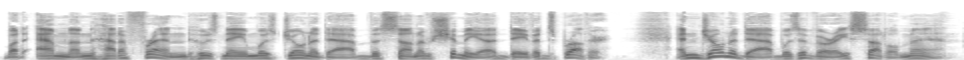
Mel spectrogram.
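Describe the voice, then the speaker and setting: A man narrating scripture in a steady, solemn reading for a dramatized audio presentation. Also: fairly low pitch, normal speed, no room sound, clean studio sound.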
